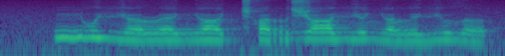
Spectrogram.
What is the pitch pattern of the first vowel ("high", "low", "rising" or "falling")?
high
